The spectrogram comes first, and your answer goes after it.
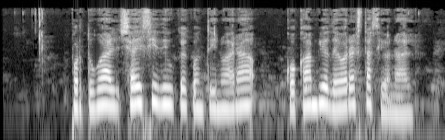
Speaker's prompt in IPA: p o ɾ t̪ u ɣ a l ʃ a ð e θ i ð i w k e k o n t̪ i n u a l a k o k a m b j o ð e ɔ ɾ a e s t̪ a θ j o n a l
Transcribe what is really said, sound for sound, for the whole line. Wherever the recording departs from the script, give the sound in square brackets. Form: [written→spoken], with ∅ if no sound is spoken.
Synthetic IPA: p o ɾ t̪ u ɣ a l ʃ a ð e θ i ð i w k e k o n t̪ i n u a [l→ɾ] a k o k a m b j o ð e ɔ ɾ a e s t̪ a θ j o n a l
